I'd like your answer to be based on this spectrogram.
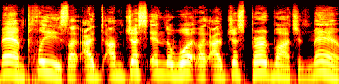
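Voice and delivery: mock courteous, very polite, deferential pleading tone. Retelling a recorded confrontation, imitating the bird watcher: imitating a polite man. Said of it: "the most polite man".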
